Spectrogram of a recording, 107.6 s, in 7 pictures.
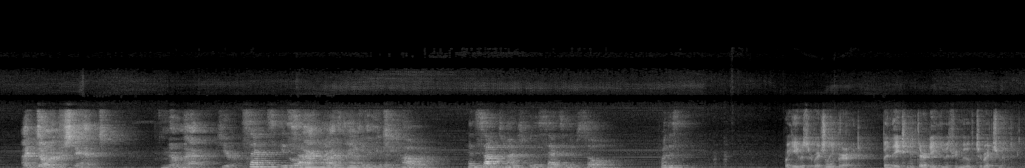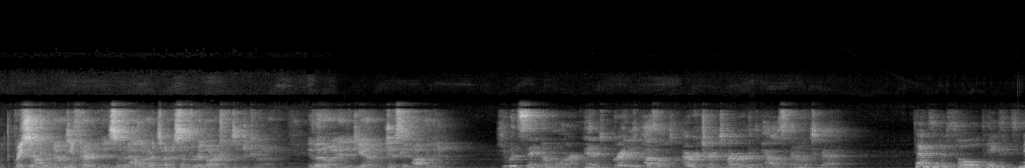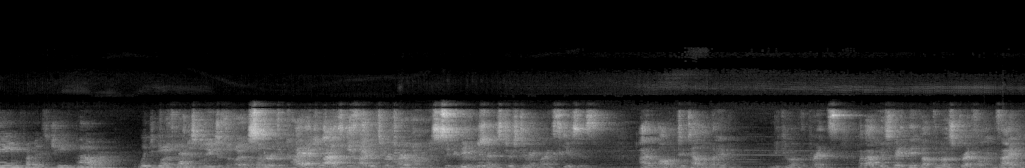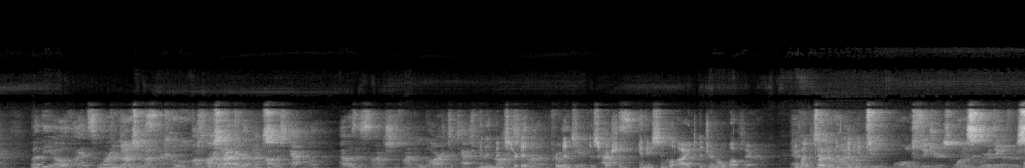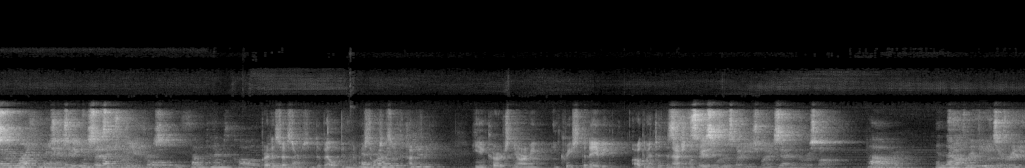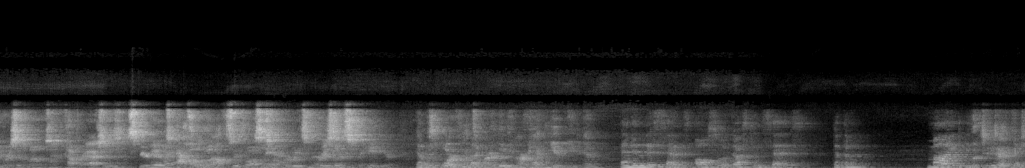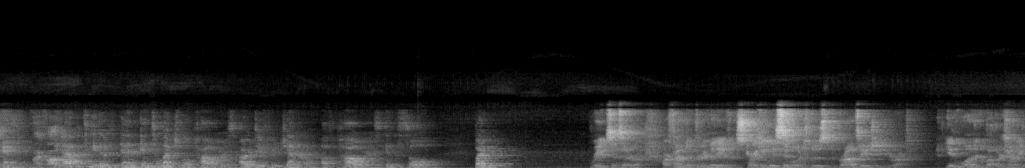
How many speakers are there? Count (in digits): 4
